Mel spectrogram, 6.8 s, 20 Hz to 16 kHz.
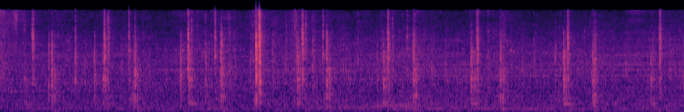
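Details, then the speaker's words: Honda C90 Cub project bike: pumping the suspension gives uneven dry clicks and squeaks with every stroke; worn suspension, one side not working at all, whole set to be replaced. "the suspension is had it. So I think this side's had it. This side's not going at all, so I'm going to have to drop all this out."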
